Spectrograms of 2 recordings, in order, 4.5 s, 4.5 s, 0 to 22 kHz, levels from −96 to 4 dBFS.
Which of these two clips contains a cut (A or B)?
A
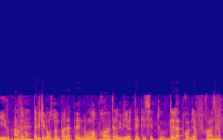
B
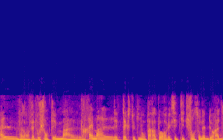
A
